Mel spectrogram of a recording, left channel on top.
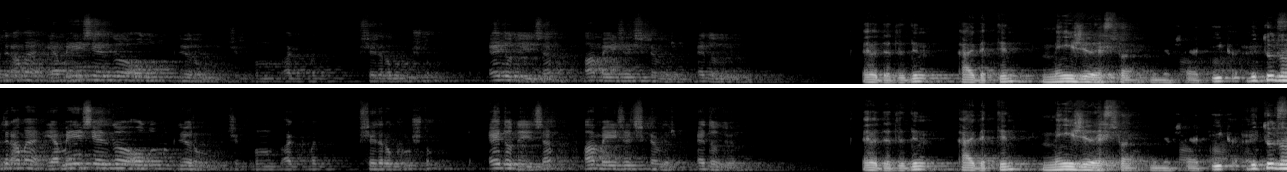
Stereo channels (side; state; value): both; normal; correlation 0.88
